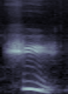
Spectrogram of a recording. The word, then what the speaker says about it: Q: It's pronounced Q. It's K-U, Q, Q. There are some more letters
